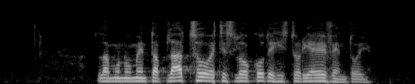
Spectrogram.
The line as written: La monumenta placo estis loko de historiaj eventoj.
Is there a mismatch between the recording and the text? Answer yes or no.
no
